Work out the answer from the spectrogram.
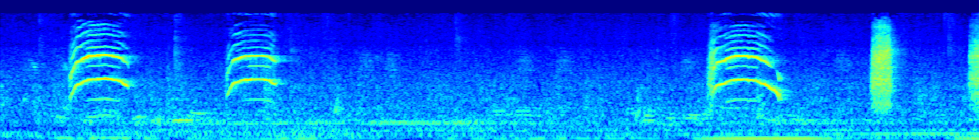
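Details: Ringing arched calls from an Ashy drongo, three spaced notes with strong overtones, separated by silence, plus two brief harsh scratchy bursts near the end.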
